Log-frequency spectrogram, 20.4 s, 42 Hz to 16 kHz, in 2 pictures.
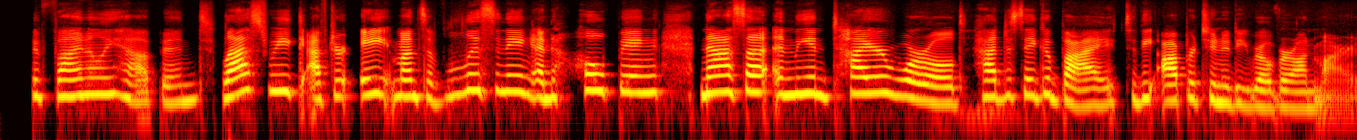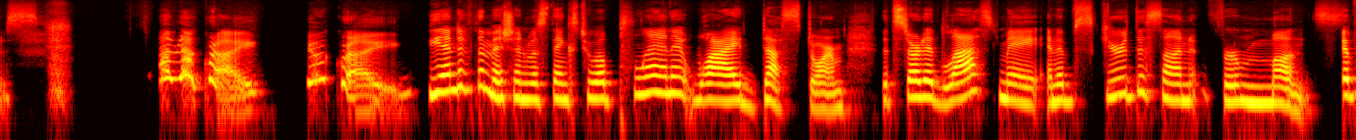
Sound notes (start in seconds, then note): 10.4 sniff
